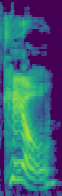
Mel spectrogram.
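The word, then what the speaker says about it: Chaol: crowd of midnight and now I know how to pronounce the name because I watched um some reactions it's kale so I now I know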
